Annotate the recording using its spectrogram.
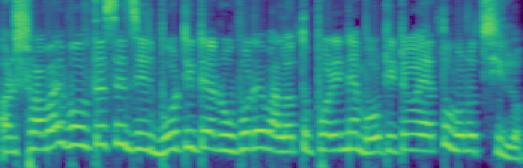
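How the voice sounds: Fairly quick speech from a woman, fairly high in pitch with a slightly mellow tone and ordinary pitch variation.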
